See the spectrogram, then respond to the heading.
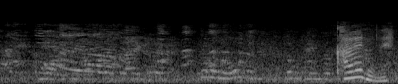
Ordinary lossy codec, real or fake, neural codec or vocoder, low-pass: none; real; none; none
